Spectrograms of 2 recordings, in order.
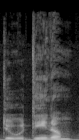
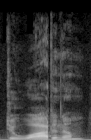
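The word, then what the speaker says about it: duodenum: first component is the dadum or dadum those two pronunciations are correct and then the next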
